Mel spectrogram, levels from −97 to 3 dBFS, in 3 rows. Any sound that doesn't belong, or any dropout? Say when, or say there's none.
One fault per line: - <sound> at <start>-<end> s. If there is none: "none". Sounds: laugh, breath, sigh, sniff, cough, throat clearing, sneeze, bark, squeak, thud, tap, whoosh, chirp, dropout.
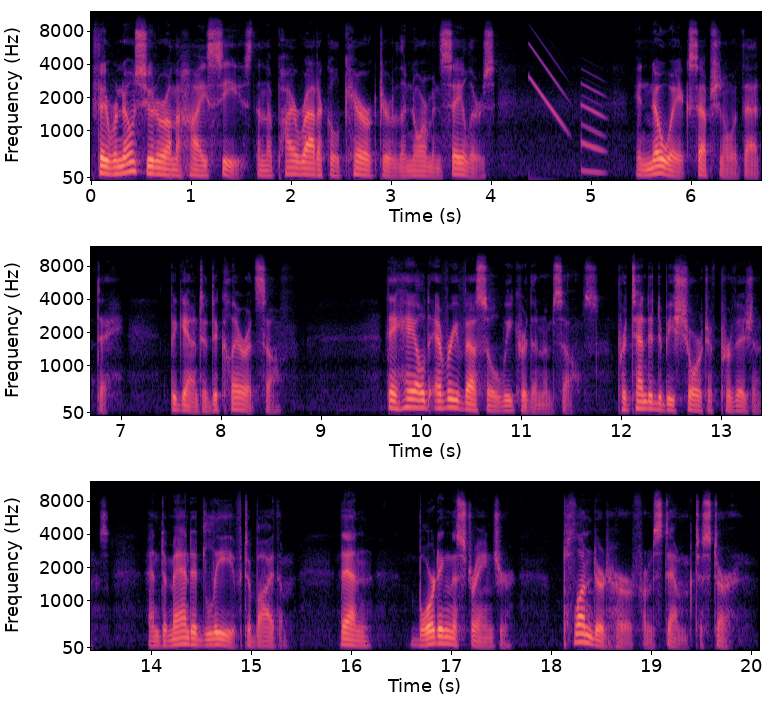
- chirp at 4.4-5.2 s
